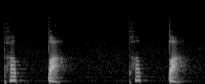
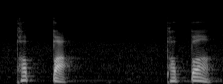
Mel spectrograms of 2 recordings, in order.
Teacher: you can tell the second ba it's plosive, right? It's stronger.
